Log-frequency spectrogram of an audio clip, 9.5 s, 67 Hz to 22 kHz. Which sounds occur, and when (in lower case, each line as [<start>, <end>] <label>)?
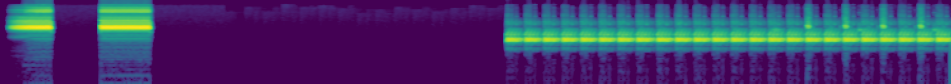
[0.09, 0.54] fire alarm
[0.09, 9.51] mechanisms
[0.99, 1.55] fire alarm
